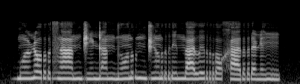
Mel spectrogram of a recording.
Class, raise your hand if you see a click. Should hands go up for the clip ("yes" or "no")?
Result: no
